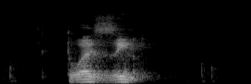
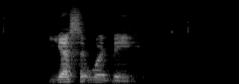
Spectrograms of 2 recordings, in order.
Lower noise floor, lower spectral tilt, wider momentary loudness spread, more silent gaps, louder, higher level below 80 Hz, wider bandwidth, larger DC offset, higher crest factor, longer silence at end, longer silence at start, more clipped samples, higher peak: about the same, -69 dBFS vs -69 dBFS; first, -5 dB/octave vs -1.5 dB/octave; second, 10 LU vs 14 LU; neither; first, -27 LUFS vs -30 LUFS; first, -68 dBFS vs -80 dBFS; second, 11.5 kHz vs 14.5 kHz; neither; about the same, 22 dB vs 26 dB; about the same, 1.05 s vs 1.05 s; first, 0.7 s vs 0.5 s; neither; about the same, -10 dBFS vs -10 dBFS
